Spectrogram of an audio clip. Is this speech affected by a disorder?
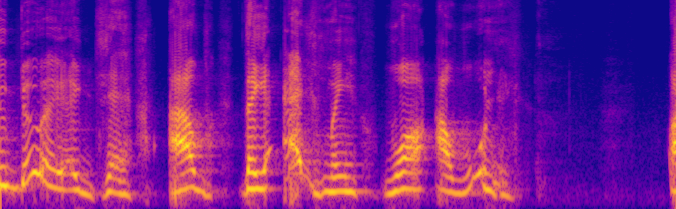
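Yes: cerebral palsy.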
